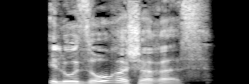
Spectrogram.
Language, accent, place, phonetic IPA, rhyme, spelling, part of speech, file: German, Germany, Berlin, [ɪluˈzoːʁɪʃəʁəs], -oːʁɪʃəʁəs, illusorischeres, adjective, De-illusorischeres.ogg
- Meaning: strong/mixed nominative/accusative neuter singular comparative degree of illusorisch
